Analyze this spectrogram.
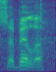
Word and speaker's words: Sevilla: So it's an L. So it's Sevilla.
